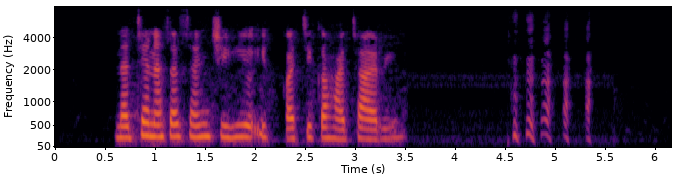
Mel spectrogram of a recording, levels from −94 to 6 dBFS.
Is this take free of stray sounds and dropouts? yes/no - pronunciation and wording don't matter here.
no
